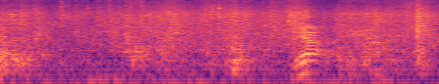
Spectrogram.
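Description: Water trickling in a small bathroom: a steady, even hiss, with a short spoken "yeah" near the end.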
